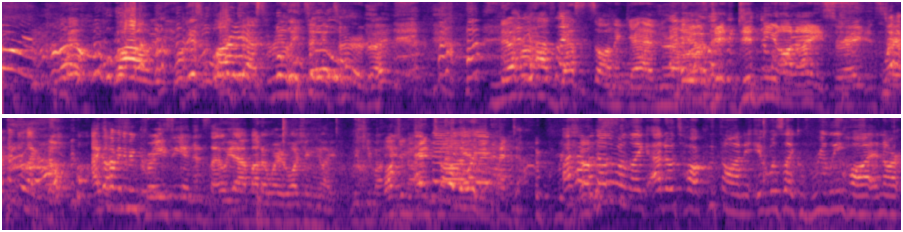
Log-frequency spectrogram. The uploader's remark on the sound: Recorded LIVE from a hotel hallway at Katsucon 2019 in Washington DC. Due to the un convention al recording space (pun super duper intended), the audio can be a little rough at times.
